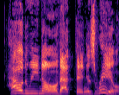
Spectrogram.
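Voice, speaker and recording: Fairly slow speech in a put-on character voice with a fairly high pitch. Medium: read story. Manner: ruminative, wordy.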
